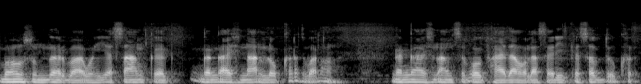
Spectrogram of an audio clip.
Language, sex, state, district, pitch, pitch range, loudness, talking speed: Hindi, male, Uttar Pradesh, Varanasi, 105 Hz, 100-110 Hz, -18 LUFS, 215 wpm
